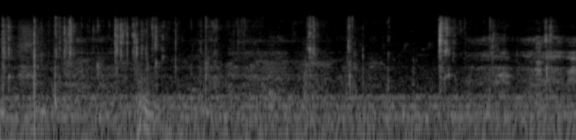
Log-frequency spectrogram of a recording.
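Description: Close-miked eating sounds: a scatter of soft clicks and smacks from chewing and from rotisserie chicken being pulled apart by hand.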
